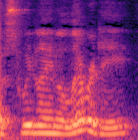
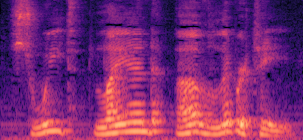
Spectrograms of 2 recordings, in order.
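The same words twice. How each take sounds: First: "Sweet land of liberty" run together quickly into one blur; rushed, slurred version of the line; blurred rush. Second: "Sweet land of liberty" slow and louder, each word crisply separated; slow, careful projection for a room with no mic; projected and articulated. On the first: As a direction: let the words smear together carelessly. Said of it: "it's gonna be one big blur". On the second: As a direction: project it to the back row, every consonant clear. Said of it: "if you don't have a mic and you're trying to project". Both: Shown as a demonstration.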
